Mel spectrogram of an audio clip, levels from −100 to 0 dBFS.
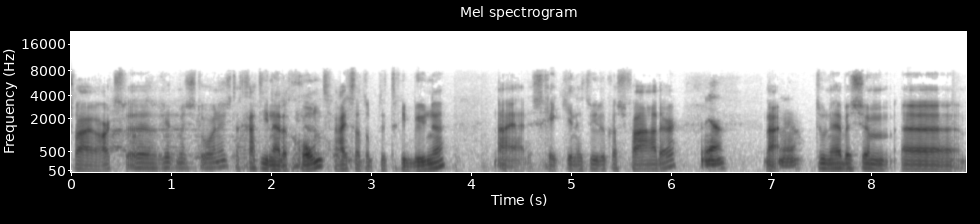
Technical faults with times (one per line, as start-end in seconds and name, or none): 0.39-3.06 feedback echo between two devices
3.93-4.05 comfort noise in place of the background
6.73-6.91 comfort noise in place of the background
